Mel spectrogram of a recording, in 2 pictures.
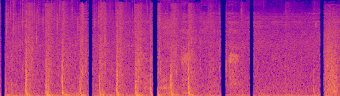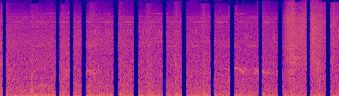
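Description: Footsteps rustle through tall grass and leaves.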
